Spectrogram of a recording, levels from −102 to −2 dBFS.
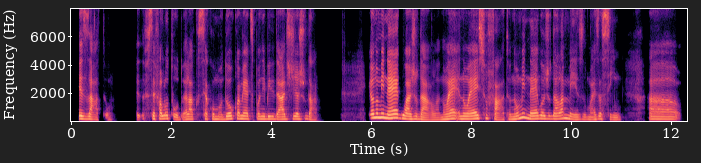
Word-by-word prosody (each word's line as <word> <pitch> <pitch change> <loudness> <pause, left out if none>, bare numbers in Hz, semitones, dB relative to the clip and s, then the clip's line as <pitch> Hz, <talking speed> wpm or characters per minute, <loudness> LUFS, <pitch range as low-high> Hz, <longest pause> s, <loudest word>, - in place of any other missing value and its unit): Exato, 185 - -1 0.6
você 205 - -2
falou 205 +2 +1
tudo. 155 -8 -7
Ela 170 +1 -1
se 180 - -5
acomodou 175 +2 -1
com 205 - -4
a 210 - +2
minha 200 -2 +1
disponibilidade 180 -2 -1
de 190 - -2
ajudar. 185 +2 -4 1.0
Eu 260 - +5
não 285 - +6
me 285 0 +7
nego 245 -3 +6
a 185 - +6
ajudá-la, 150 -7 -2
não 165 +4 -3
é 205 0 +2
não 185 0 +1
é 200 +3 +4
isso 230 +2 -1
o - - -8
fato, 150 -7 -4
eu - - -5
não 185 +5 -1
me 280 +3 +4
nego 205 -2 +2
a - - +1
ajudá-la 200 +1 -1
mesmo, 160 -8 -3
mas 155 +2 -7
assim, 155 -5 -4 0.6
hã 170 - -3
185 Hz, 175 wpm, -24 LUFS, 165-205 Hz, 1.0 s, me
